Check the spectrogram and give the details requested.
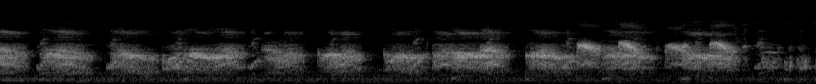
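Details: White-breasted waterhen lure call: loud, harsh, croaking bursts about half a second long with brief gaps. Some bursts have a higher, squealing edge, over a faint steady hiss.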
